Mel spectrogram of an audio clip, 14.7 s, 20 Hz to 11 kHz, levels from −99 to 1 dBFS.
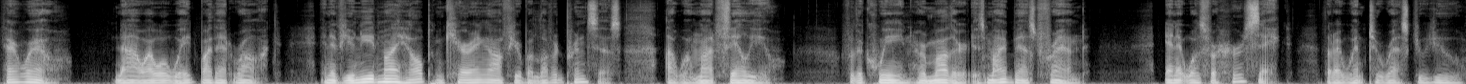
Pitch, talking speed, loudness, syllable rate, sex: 90 Hz, 190 wpm, -21 LUFS, 4.6 syllables/s, male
